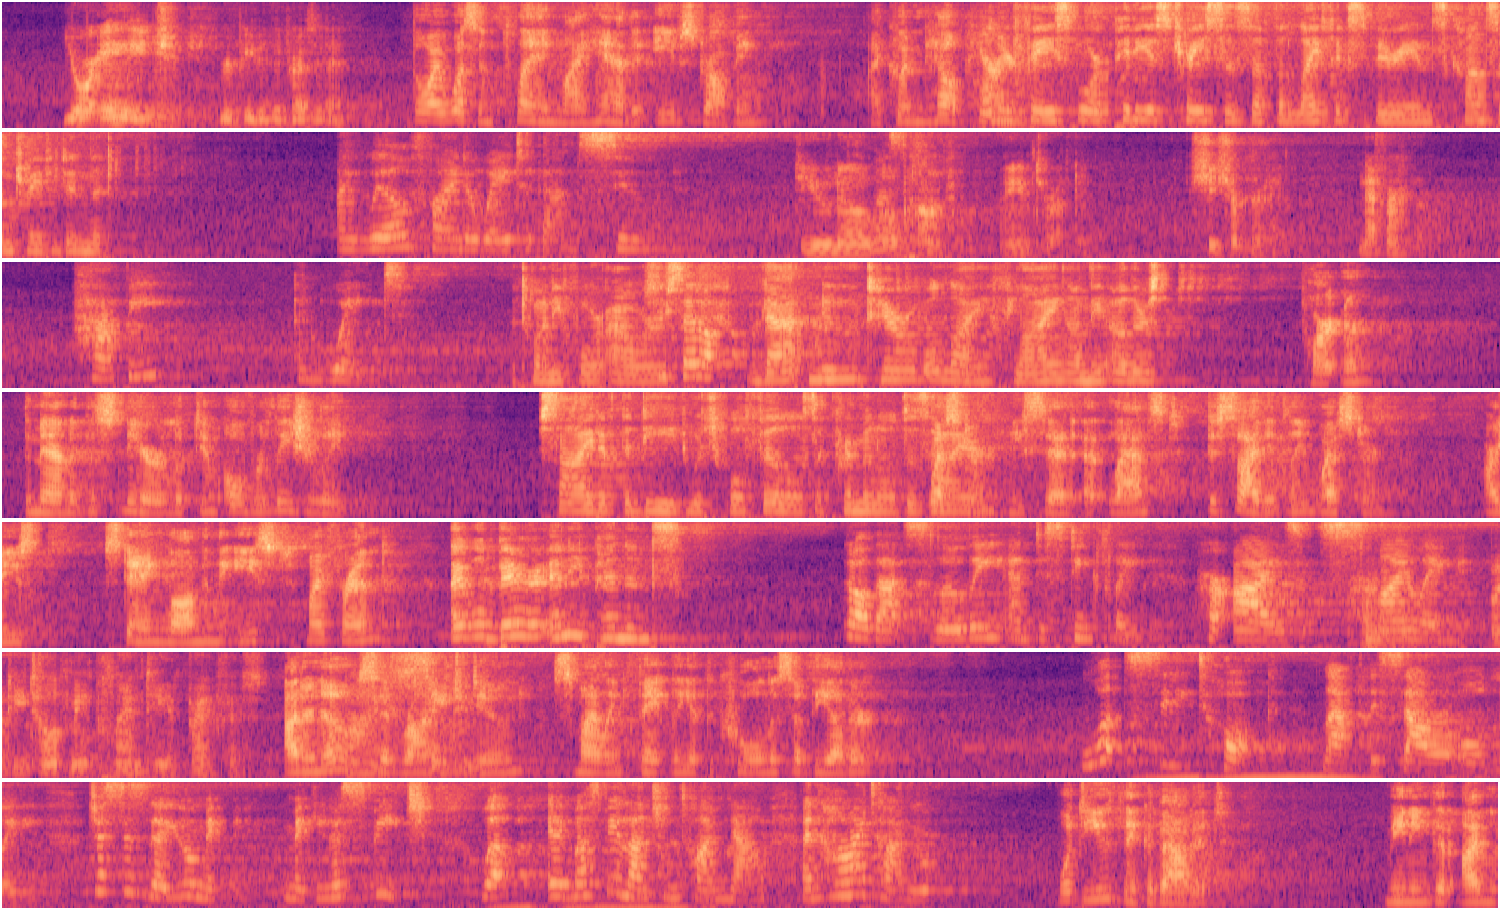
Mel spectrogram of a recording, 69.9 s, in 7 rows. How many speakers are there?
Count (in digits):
5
